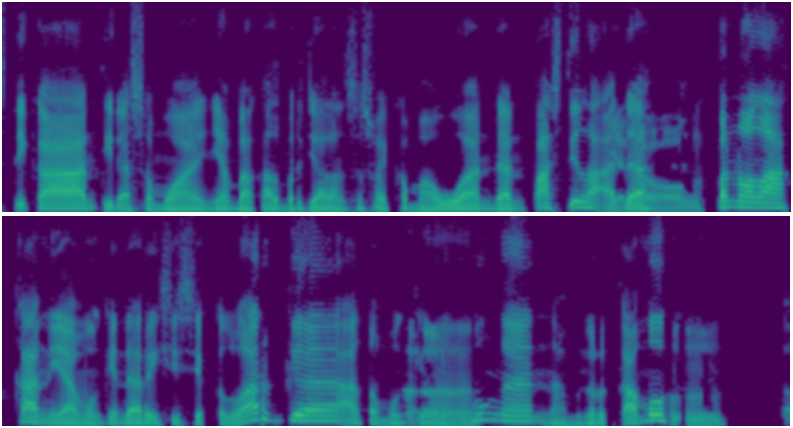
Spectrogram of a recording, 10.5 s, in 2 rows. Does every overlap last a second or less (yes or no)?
yes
